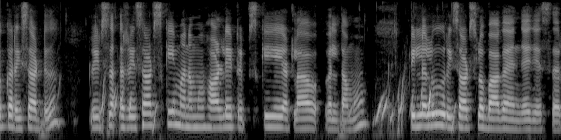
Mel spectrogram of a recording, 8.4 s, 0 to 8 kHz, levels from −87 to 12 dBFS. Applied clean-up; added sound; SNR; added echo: neural mask model Resemble Enhance denoiser.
